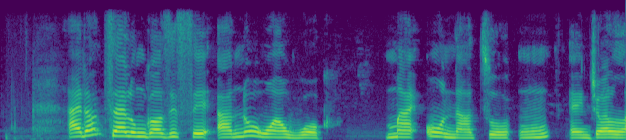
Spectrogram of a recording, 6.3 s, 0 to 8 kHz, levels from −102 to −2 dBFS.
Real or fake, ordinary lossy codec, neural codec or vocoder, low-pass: real; none; none; 7.2 kHz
